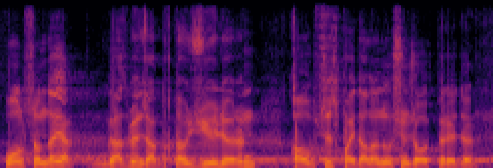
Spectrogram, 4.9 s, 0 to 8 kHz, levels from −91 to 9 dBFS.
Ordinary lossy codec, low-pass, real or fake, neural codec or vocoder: none; none; real; none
